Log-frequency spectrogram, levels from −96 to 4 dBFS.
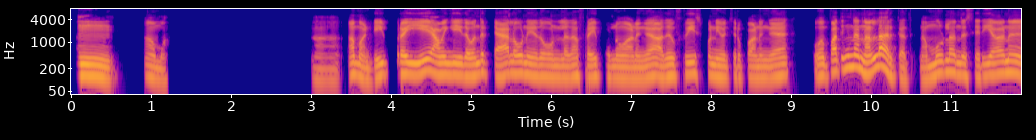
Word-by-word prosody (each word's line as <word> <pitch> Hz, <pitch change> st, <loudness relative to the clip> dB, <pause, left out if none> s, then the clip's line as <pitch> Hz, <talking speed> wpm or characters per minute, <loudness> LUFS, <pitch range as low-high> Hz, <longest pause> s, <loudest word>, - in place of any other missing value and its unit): ம். 125 Hz, -4 st, +3 dB, 0.5 s
ஆமா. 100 Hz, -4 st, -4 dB, 1.9 s
ஆ. -, -, -10 dB, 0.4 s
ஆமா. 140 Hz, -3 st, +1 dB
டீப் 140 Hz, +4 st, 0 dB
ஃப்ரையி 145 Hz, -2 st, +4 dB, 0.2 s
அவுங்க 140 Hz, -1 st, +2 dB
இத 130 Hz, -, +1 dB
வந்து 145 Hz, +4 st, 0 dB
டேலோனு 145 Hz, +3 st, +2 dB
ஏதோ 125 Hz, 0 st, -2 dB
ஒன்னுல 120 Hz, -1 st, -2 dB
தான் 125 Hz, -1 st, -3 dB
ஃப்ரை 120 Hz, 0 st, -1 dB
பண்ணுவானுங்க, 110 Hz, 0 st, -1 dB
அதும் 125 Hz, +2 st, 0 dB
ஃப்ரீஸ் 145 Hz, 0 st, -2 dB
பண்ணி 130 Hz, -3 st, 0 dB
வச்சிருப்பானுங்க, 115 Hz, 0 st, -3 dB, 0.5 s
ஒ -, -, -1 dB, 0.2 s
பார்த்தீங்கன்னா 210 Hz, +6 st, +2 dB
நல்லா 205 Hz, +9 st, +5 dB
இருக்காது. 110 Hz, -6 st, -6 dB
நம்ம 115 Hz, +6 st, -2 dB
ஊர்ல 165 Hz, +1 st, -1 dB
அந்த 140 Hz, -1 st, -1 dB
சரியான 140 Hz, +5 st, 0 dB
130 Hz, 135 wpm, -23 LUFS, 115-145 Hz, 1.9 s, நல்லா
